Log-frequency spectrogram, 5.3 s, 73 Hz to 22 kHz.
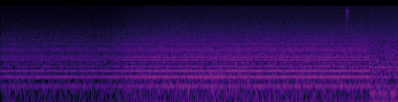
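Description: Amplified preamp noise of a digital mixing console at +60 gain: a steady, buzzy 60-cycle hum with hiss over it. The hiss grows louder about a second and a half in, and a deeper hum comes in near the end.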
